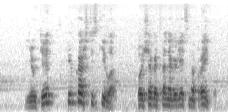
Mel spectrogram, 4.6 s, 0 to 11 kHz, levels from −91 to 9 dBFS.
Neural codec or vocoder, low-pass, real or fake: none; 9.9 kHz; real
